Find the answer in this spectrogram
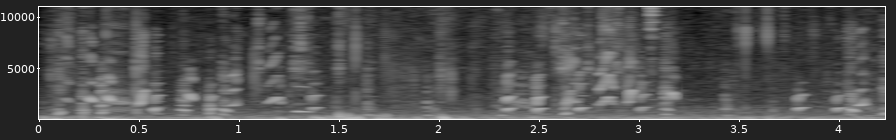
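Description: Wild crimson rosellas and a king parrot chirping in a rapid run of short, high calls at a seed bowl, with a few light clicks among them.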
